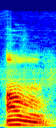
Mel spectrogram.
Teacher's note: اس کے اندر نہ تو بالکل ہی آواز مخرج میں بند ہو رہی ہے اور نہ ہی جو ہے وہ جاری رہتی ہے، بلکہ آواز میں توسط ہوتا ہے، مڈل، اس کو بنی درمیانی پوزیشن رہتی ہے آواز کی۔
